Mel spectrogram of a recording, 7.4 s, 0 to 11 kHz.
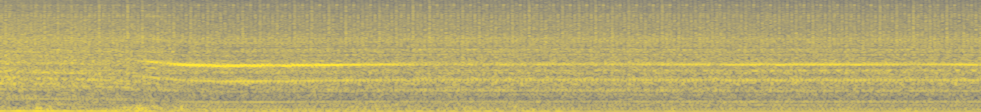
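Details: Opel Corsa C 1.2 16V (55 kW) petrol, cold start after spraying connectors: revs ease down over two seconds then hold steady even idle, no misfire; started first time.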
